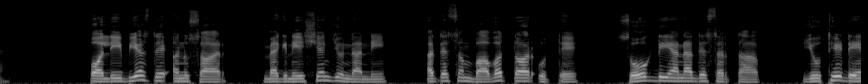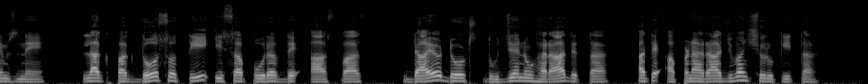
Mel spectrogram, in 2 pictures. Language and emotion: Punjabi, neutral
